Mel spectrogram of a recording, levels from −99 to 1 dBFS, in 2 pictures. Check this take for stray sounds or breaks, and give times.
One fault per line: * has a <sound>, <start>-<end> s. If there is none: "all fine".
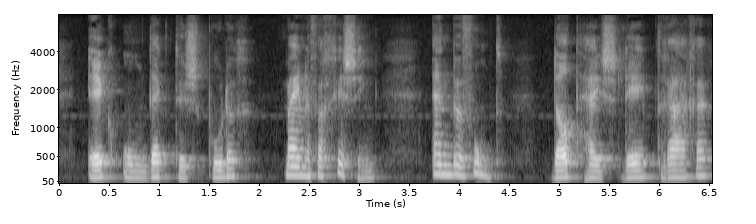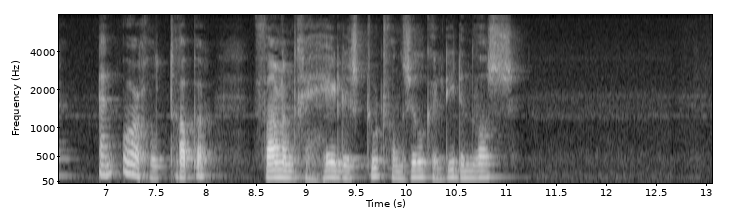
all fine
